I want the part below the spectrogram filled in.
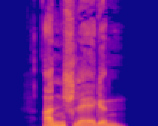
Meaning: dative plural of Anschlag
- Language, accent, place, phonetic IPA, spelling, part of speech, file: German, Germany, Berlin, [ˈanˌʃlɛːɡŋ̍], Anschlägen, noun, De-Anschlägen.ogg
